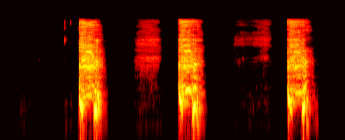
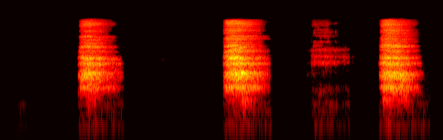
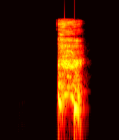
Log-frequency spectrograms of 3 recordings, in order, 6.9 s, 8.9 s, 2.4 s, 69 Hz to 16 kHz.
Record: {"three_cough_length": "6.9 s", "three_cough_amplitude": 30996, "three_cough_signal_mean_std_ratio": 0.35, "exhalation_length": "8.9 s", "exhalation_amplitude": 16787, "exhalation_signal_mean_std_ratio": 0.37, "cough_length": "2.4 s", "cough_amplitude": 31068, "cough_signal_mean_std_ratio": 0.37, "survey_phase": "beta (2021-08-13 to 2022-03-07)", "age": "18-44", "gender": "Male", "wearing_mask": "No", "symptom_none": true, "smoker_status": "Ex-smoker", "respiratory_condition_asthma": false, "respiratory_condition_other": false, "recruitment_source": "REACT", "submission_delay": "2 days", "covid_test_result": "Negative", "covid_test_method": "RT-qPCR", "influenza_a_test_result": "Negative", "influenza_b_test_result": "Negative"}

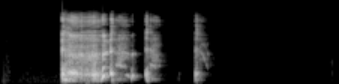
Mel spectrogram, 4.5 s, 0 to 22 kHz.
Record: {"cough_length": "4.5 s", "cough_amplitude": 30584, "cough_signal_mean_std_ratio": 0.34, "survey_phase": "beta (2021-08-13 to 2022-03-07)", "age": "45-64", "gender": "Female", "wearing_mask": "No", "symptom_cough_any": true, "symptom_runny_or_blocked_nose": true, "symptom_sore_throat": true, "symptom_change_to_sense_of_smell_or_taste": true, "symptom_loss_of_taste": true, "symptom_onset": "3 days", "smoker_status": "Ex-smoker", "respiratory_condition_asthma": false, "respiratory_condition_other": false, "recruitment_source": "Test and Trace", "submission_delay": "2 days", "covid_test_result": "Positive", "covid_test_method": "RT-qPCR", "covid_ct_value": 16.6, "covid_ct_gene": "ORF1ab gene", "covid_ct_mean": 16.8, "covid_viral_load": "3000000 copies/ml", "covid_viral_load_category": "High viral load (>1M copies/ml)"}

